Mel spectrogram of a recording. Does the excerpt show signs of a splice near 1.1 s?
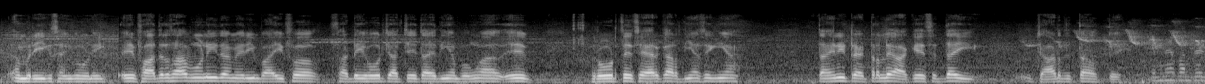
yes; 1 cut; at 1.1 s

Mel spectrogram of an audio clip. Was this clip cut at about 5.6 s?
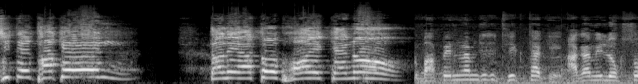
yes; 2 cuts; at 4.0 s, 5.6 s

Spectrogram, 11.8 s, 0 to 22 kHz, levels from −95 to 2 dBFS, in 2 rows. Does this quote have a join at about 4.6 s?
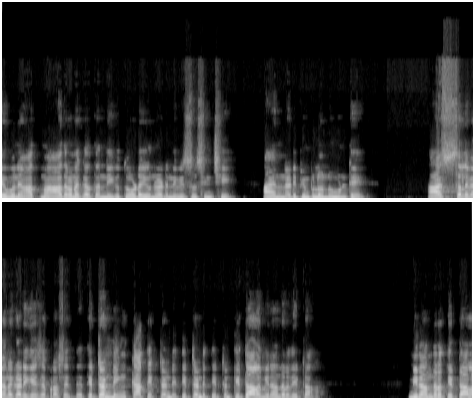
yes; 1 cut; at 4.6 s

